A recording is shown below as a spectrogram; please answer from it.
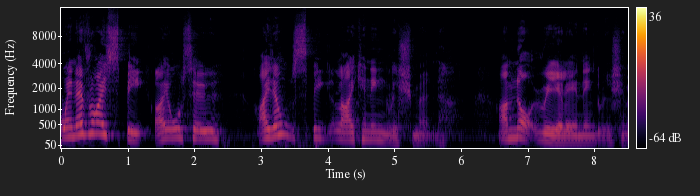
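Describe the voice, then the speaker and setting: Audible room echo surrounds a man who speaks very slowly in a bright, sharp tone with very wide pitch swings. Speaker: visiting preacher and ordained priest. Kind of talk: sermon.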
